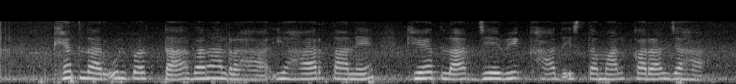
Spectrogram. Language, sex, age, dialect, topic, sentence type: Magahi, female, 41-45, Northeastern/Surjapuri, agriculture, statement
